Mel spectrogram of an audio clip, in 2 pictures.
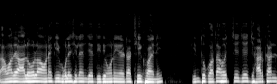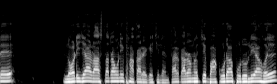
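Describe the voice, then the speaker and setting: A man's fairly high voice, dark and mellow in tone, delivered in a monotone, flat way. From West Bengal, Purba Bardhaman. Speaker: potato market commentator / YouTuber. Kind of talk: market update monologue to camera. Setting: at his home village.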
